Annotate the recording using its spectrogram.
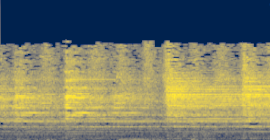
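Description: Light cymbal strokes from a brass band's percussion, each a short soft splash repeating at an unhurried, slightly uneven pace as the piece opens.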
